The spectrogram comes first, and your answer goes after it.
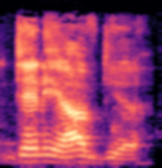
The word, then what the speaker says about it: Deni Avdija: Deni Avdija, is that the correct way to say his name? Yeah, Deni Avdija.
